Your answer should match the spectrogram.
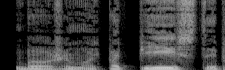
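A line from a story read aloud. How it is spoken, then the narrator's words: Muttered. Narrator (Russian): пробормотал кто-то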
